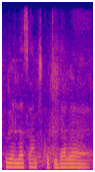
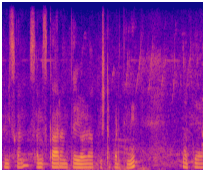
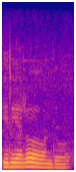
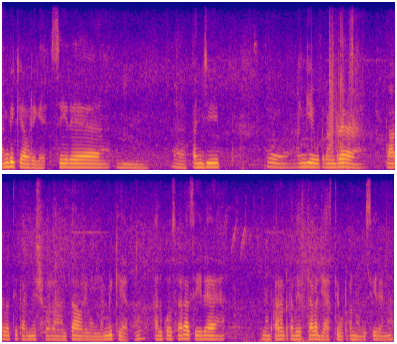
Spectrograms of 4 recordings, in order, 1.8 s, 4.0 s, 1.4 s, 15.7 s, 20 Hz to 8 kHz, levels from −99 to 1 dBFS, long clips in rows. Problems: background sounds at intervals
